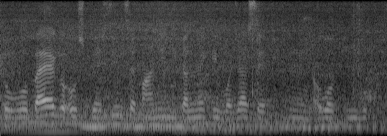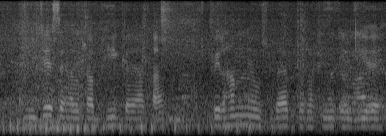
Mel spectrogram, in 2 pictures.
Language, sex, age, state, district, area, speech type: Urdu, male, 30-45, Uttar Pradesh, Gautam Buddha Nagar, urban, spontaneous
